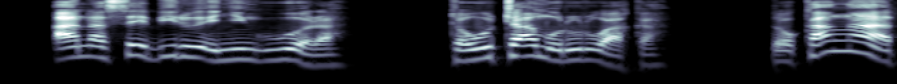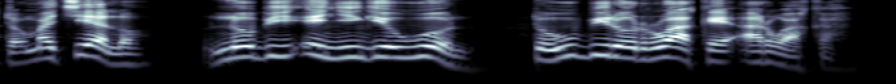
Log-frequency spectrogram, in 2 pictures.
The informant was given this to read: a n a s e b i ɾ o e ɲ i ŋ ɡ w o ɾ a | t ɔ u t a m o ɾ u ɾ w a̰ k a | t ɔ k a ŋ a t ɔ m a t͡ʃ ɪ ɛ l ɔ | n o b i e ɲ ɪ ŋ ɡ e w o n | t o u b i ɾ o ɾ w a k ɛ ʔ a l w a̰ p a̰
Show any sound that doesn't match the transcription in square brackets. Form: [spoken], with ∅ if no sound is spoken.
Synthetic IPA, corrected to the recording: a n a s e b i ɾ o e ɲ i ŋ ɡ w o ɾ a | t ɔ u t a m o ɾ u ɾ w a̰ k a | t ɔ k a ŋ a t ɔ m a t͡ʃ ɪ ɛ l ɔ | n o b i e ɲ [i] ŋ ɡ e w o n | t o u b i ɾ o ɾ w a k ɛ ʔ a [ɾ] w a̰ [k] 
